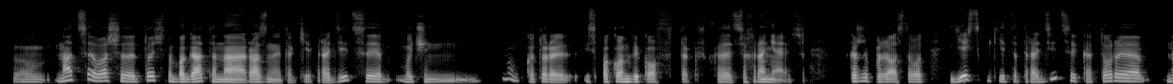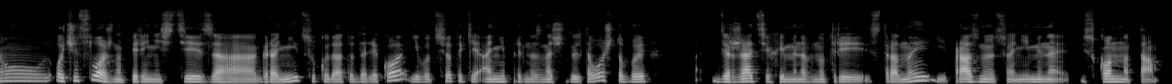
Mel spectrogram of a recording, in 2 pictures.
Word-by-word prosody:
э, 120 0 -5
нация 185 +7 0
ваша 160 -5 +1
точно 185 +3 -2
богата 130 +3 +4
на 110 -2 +5
разные 115 -2 +2
такие 105 0 -8
традиции 130 - -1
очень, 115 - -5 0.2
ну, 245 -8 -6
которые 120 -7 +1
испокон 130 0 +1
веков, 125 -3 -1
так - - -6
сказать, 110 -1 -3
сохраняются. 115 -2 -2 0.4
Скажи, 150 +2 0
пожалуйста, 120 -5 0
вот 120 +1 -2 0.2
есть 205 - +3
какие-то 130 -9 -7
традиции, 155 - -4
которые, 150 -2 +1 0.2
ну, 160 +1 -3
очень 170 +2 +1
сложно 115 - +4
перенести 115 +3 0
за 105 -2 +3
границу, 115 +8 +1
куда-то 115 -3 -1
далеко? 115 - +1
И 125 - -5
вот 120 -1 -5
всё-таки 140 -2 -2
они 125 +1 +1
предназначены 120 -2 -3
для 120 - -2
того, 135 +11 +1
чтобы, 125 -7 0
э, 125 0 -10 0.4
держать 130 +2 +3
их 125 0 -5
именно 115 -1 +1
внутри 110 -1 -2
страны, 120 +9 +1
и 185 - -6
празднуются 120 0 +3
они 110 +2 -1
именно 115 -2 0
исконно 130 -4 +1
там? - - -1
125 Hz, 135 wpm, -27 LUFS, 115-145 Hz, 0.4 s, на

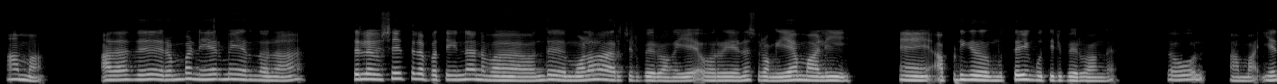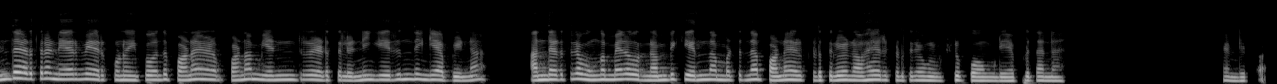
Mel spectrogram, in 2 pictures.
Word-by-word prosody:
ஆமா. 205 -8 -1 0.7
அதாவது 220 +2 0 0.3
ரொம்ப 230 +4 -1
நேர்மையா 230 0 0
இருந்தோன்னா! 185 -4 -2 0.7
சில 240 +1 +2
விஷயத்தில 255 +1 -2
பாத்தீங்கன்னா, 215 +2 -1
நம்ம 195 -2 0 0.4
வந்து 200 +4 0 0.2
மொளகா 215 +4 +2
அரச்சுட்டு 190 -1 -6
போயிருவாங்க. 175 -2 0
ஏ - - 0 0.2
ஒரு 180 0 0
என்ன 190 +3 0
சொல்லுவாங்க? 180 -2 0
"ஏமாளி" 185 -2 +3 0.7
அ - - +2 0.3
அப்பிடிங்கிற 210 +3 +2
ஒரு 185 - +2
முத்திரையும் 210 +3 +2
குத்திட்டு 185 -1 -1
போயிருவாங்க. 170 -1 0 0.5
இப்போ 210 -2 -5
ஒரு - - -2 0.3
ஆமா. 170 -1 -3 0.2
எந்த 240 +5 +1
எடத்தில 260 +1 -1
நேர்மையா 235 0 +1
இருக்கணும் 210 -1 -1
இப்ப 205 - -6
வந்து 220 +2 -1
பண 205 +1 +2 0.2
எ - - +1 0.2
பணம் 235 +4 +1
எண்ற 215 +1 0 0.2
எடத்தில, 195 -1 -2
நீங்க 215 0 0
இருந்தீங்க 230 0 +1
அப்டின்னா, 185 +2 -1 0.6
அந்த 210 +2 +4
எடத்ல 245 +3 -1
உங்க 215 +2 +3
மேல 235 - +2
ஒரு 195 - -2
நம்பிக்கை 220 +3 +1
இருந்தா 220 +2 +2
மட்டும் 205 +1 -3
தான் 230 0 0
பணம் 205 +3 +3
இருக்க 205 -2 -3
எடத்துலயோ, 195 +2 +2
நகை 195 +2 +3
இருக்க 200 -2 -5
எடத்துலயோ, 190 +1 -2
உங்கள 185 -1 +1
விட்டுட்டு 190 +3 -4
போ 180 - +4
முடியும் 170 0 +1
அப்பிடி 180 +1 -4
தான? 175 -1 +1 1.7
கண்டிப்பா. 170 -2 -5
205 Hz, 150 wpm, -23 LUFS, 185-220 Hz, 1.7 s, அந்த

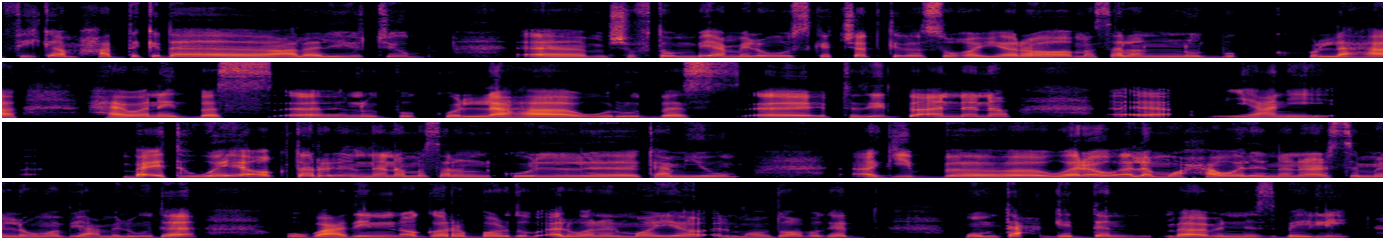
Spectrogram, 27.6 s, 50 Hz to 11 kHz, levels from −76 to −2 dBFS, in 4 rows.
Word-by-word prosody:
في 255 -1 -9
كام 275 +2 +2
حد 255 0 -1
كده 265 0 0 0.5
على 205 +5 0
الYouTube 295 +1 -8 0.5
آمم، 200 0 +1
شوفتهم 245 +5 -2
بيعملوا 255 +1 +1
اسكتشات 235 0 -3
كده 260 -1 -2
صُغيرة، 230 +3 +3
مثلًا 225 -1 -3
notebook 225 +1 -12 0.3
كُلّها 205 +2 +3 0.3
حيوانات 195 +2 +1
بس، 195 0 -2
آآ 185 +1 -3
notebook 220 +1 -10
كُلّها 200 +1 +5
ورود 190 +2 -6
بس، 195 0 -3
آآ 200 -1 +4
أبتديت 205 +7 -5
بقى - - +1
إن 270 -1 -2
أنا 270 +2 +2 0.5
أ 370 +1 -5 0.2
يعني 190 - -4 0.9
أ - - -12
بقت 255 - +2
هواية 250 +5 +4
أكتر، 295 -2 0
إن 210 - -7
أنا 225 +4 +2
مثلًا 260 0 -2
كُلّ 250 +1 -1 0.3
كام 230 +2 -1
يوم 245 +3 -4 0.6
أجيب 215 +3 -3 0.5
ورقة 225 +5 +6
وقلم، 245 +1 +1
وأحاول 230 +2 +2
إن 220 -2 -3
أنا 245 +3 +4
أرسم 245 -2 0
اللي 195 -1 -5
هُم 235 +3 -3
بيعملوه 215 +1 -5
ده 230 +3 +3 0.4
وبعدين 195 +7 +1
أجرّب 230 +4 -1
برضه 240 +2 -1
بألوان 210 +4 -2
المَيّة. 245 +2 0
الموضوع 210 +1 -4
بجد 240 -3 -4 0.5
مُمتع 255 +4 +1
جدًا 245 +6 -4
بقى 195 -1 +2
بالنسبة 205 -4 -7
لي، 255 +9 -5
230 Hz, 135 wpm, -24 LUFS, 200-255 Hz, 0.9 s, ورقة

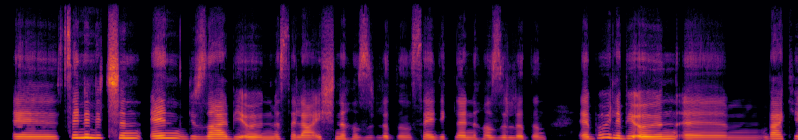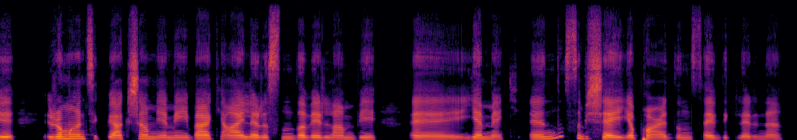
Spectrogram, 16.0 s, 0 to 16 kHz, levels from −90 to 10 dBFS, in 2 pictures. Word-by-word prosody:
Eee, 220 0 +1
senin 315 0 +6
için 275 -2 +5
en 270 -2 +3
güzel 225 0 +2
bir 205 - 0
öğün 195 -2 0
mesela 195 -1 -3
eşine 200 0 -4
hazırladığın, 170 -4 -9
sevdiklerine 195 -1 -4
hazırladığın, 170 -3 -6 0.3
eee, 210 0 0
böyle 305 -5 0
bir 245 - +5
öğün, 225 +1 +7
emm, 185 -1 -5
belki 220 -2 +2 0.4
romantik 220 0 +1
bir - - +1
akşam 200 +1 +1
yemeği, 185 -1 -5
belki 205 0 +1
aile 190 +1 +2
arasında 190 0 -1
verilen 180 -1 -2
bir, 180 +1 -5 0.4
eee, 185 - +2 0.5
yemek. 185 -4 -1 0.3
Eee, 205 0 -1
nasıl 275 - -7
bir - - -9
şey 190 -3 +4
yapardın 170 -2 -1
sevdiklerine? 165 -2 -6
195 Hz, 130 wpm, -25 LUFS, 180-220 Hz, 0.5 s, öğün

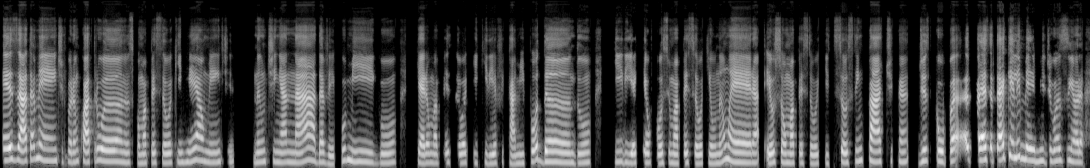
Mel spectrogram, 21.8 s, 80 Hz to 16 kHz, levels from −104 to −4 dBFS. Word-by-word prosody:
Exatamente, 250 -1 +4
foram 215 0 -4
4 235 +2 +2
anos 225 -3 0
com 195 - -10
uma 195 +1 -3
pessoa 200 0 -5
que 210 +1 -10
realmente 220 - -4 0.4
não 215 +2 -5
tinha 215 -2 -3
nada 215 +2 +2
a - - -1
ver 180 -4 -6
comigo, 215 -5 -4 0.4
que 215 - -3
era 195 0 +3
uma 195 -1 -4
pessoa 200 -1 -5
que 200 - -12
queria 195 -1 -4
ficar 190 -3 -5
me 190 +1 -6
podando, 210 -4 +1 0.5
queria 210 -3 -3
que 215 - -3
eu 200 0 -3
fosse 195 +2 -4
uma 195 -1 0
pessoa 195 -2 -2
que - - -11
eu 185 - -4
não 245 +9 -2
era, 205 -3 +3 0.2
eu 200 +3 +1
sou 210 0 -3
uma 200 0 0
pessoa 195 -2 -7 0.2
que 190 - -11
sou 210 -2 -1
simpática, 225 -1 0 0.2
desculpa, 230 +1 +1 0.4
parece 255 +2 +8
até 260 0 +8
aquele 320 +1 +2
meme 245 -4 +2
de 235 +4 -7
uma 240 +2 -2
senhora, 225 -4 -2
215 Hz, 135 wpm, -23 LUFS, 200-235 Hz, 0.5 s, parece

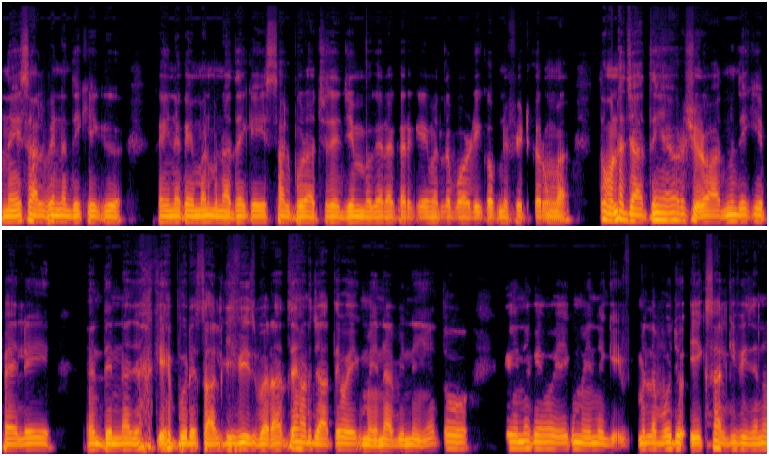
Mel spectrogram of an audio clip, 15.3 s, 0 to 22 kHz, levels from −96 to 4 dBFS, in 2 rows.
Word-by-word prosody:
नए 95 +2 +3
साल 100 -4 +1
पे 105 - +3
ना 100 0 +2
देखिए 100 0 0
एक, 90 - -4 0.6
कहीं 95 0 +1
न 95 0 +2
कहीं 100 - +2
मन 95 +1 +2
बनाता 95 0 +1
है 95 - -1
कि 95 0 0
इस 95 - -6
साल 95 -2 0
पूरा 90 0 +2
अच्छे 90 - -5
से 95 - +1
जिम 95 -1 +3
वग़ैरह 90 0 -1
करके 90 +1 -4
मतलब 90 +1 -5
बॉडी 85 0 -2
को 90 +1 -2
अपनी 90 +1 -3
फिट - - -5
करूँगा। - - 0
तो 130 +2 -5
वो 120 - +4
ना 135 +3 +5
जाते 115 -1 +2
हैं 120 -1 +3
और 120 -2 0
शुरुआत 95 0 +1
में 110 +3 +2
देखिए, 105 0 -1
पहले 95 -1 -1
ही 100 -1 0
अ, 100 -5 -8
दिन 100 0 +3
ना 100 +1 +1
जा 100 - 0
के - - +4
पूरे 100 +1 +4
साल 95 -2 0
की 100 0 +1
फ़ीस 105 0 +3
भर 95 -1 +1
आते 110 +2 0
हैं 115 - +3
और 110 -1 0
जाते 95 +2 -2
हुए 100 -1 +2
1 100 - -5
महीना 90 +1 +2
भी 90 - +2
नहीं 90 -1 0
है। 100 - -6
तो 115 -2 0 0.4
कहीं 115 -1 +2
न - - -1
कहीं 115 0 +1
वो 115 -1 0
1 110 +1 -3
महीने 105 -1 +1
की 90 - -5
फ़ - - -11
मतलब 105 -1 0
वो 110 - +3
जो 115 - +2
1 100 0 +1
साल 125 -6 0
की 105 - -3
फ़ीस 105 -2 0
है 100 - 0
ना 105 - 0
100 Hz, 300 wpm, -20 LUFS, 95-105 Hz, 0.6 s, ना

